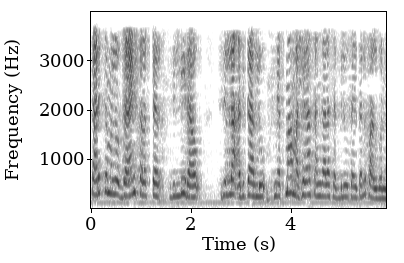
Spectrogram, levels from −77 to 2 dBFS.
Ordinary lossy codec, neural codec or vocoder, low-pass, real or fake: AAC, 16 kbps; none; 3.6 kHz; real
